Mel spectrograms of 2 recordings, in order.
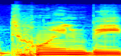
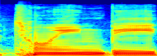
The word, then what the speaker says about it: Toynbee: R Us as in toy toin and then an N B like a bumblebe it's all one word t o y n be e e cool toin B was Arnold toin be okay Arnold toy was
